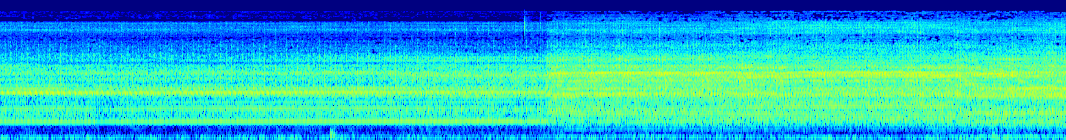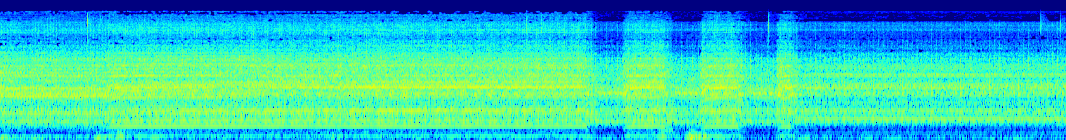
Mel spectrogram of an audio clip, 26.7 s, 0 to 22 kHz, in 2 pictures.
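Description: Cordless water flosser's pump motor running with a steady hum, its pitch and strength shifting as the button steps it through its pressure modes. A little past 20 seconds in it cuts out and restarts several times in quick succession, then runs on more softly.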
